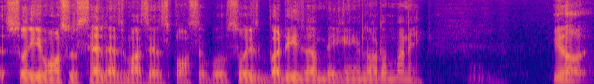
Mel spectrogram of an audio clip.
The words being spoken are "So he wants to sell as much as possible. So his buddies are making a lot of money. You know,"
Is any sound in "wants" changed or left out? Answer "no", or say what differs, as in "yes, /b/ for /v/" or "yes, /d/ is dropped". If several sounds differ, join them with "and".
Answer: no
